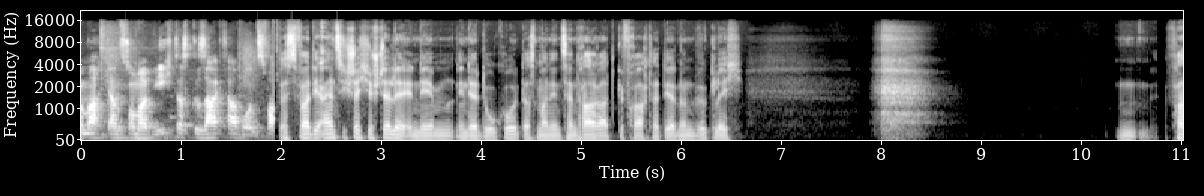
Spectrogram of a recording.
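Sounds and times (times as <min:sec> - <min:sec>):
man breathing: 0:06.6 - 0:08.9.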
